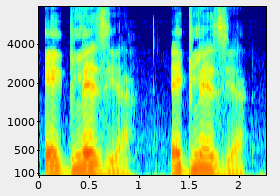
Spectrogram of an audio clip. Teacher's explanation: Aí vamos ter uma sonorização. O som do K passa a G e o som S, representado pela letra S, passa a Z.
